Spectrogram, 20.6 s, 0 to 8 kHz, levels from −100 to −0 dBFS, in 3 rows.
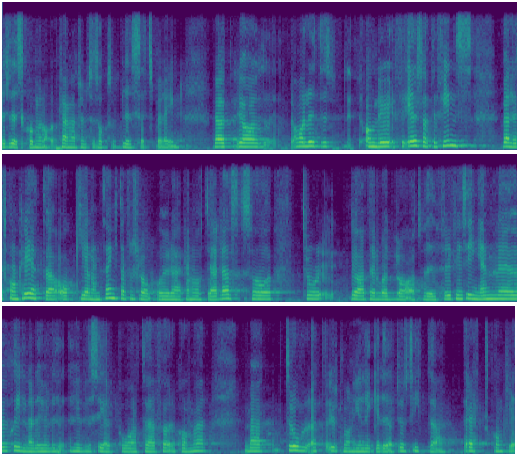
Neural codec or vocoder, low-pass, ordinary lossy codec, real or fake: codec, 16 kHz, 2 kbps, FreqCodec, smaller model; 7.2 kHz; none; fake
